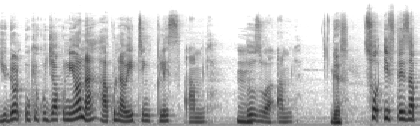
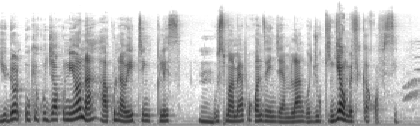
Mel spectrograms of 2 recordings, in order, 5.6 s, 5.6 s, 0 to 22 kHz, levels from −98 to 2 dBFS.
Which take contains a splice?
first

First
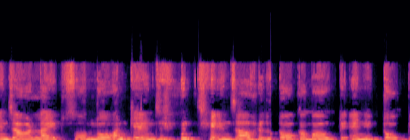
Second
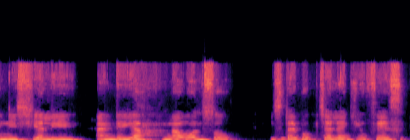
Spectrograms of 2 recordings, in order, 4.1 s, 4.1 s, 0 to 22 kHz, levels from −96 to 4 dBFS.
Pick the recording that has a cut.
first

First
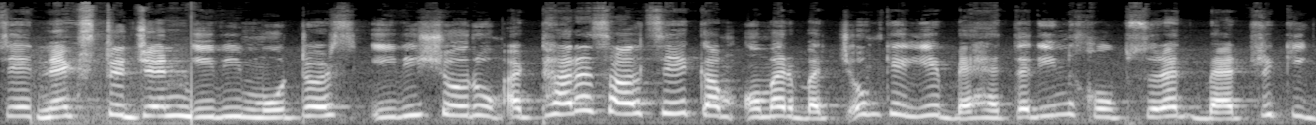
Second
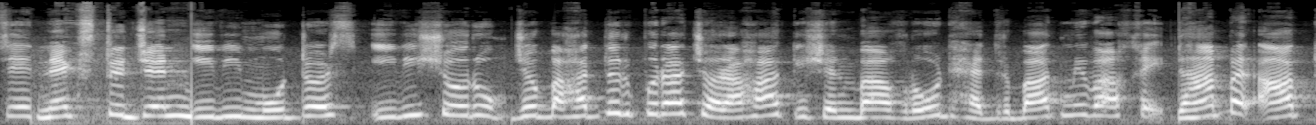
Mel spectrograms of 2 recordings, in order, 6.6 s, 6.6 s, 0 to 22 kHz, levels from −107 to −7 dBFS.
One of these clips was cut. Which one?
first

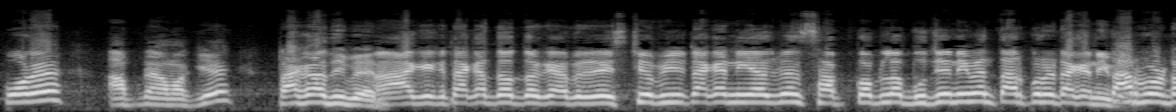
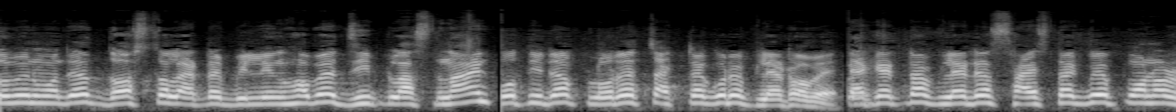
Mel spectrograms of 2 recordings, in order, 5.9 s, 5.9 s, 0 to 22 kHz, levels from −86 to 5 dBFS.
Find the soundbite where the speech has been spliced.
second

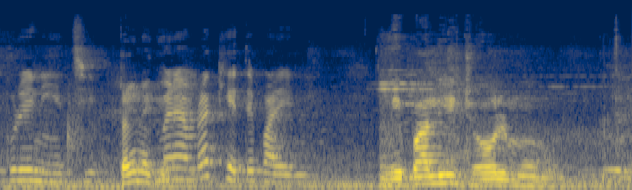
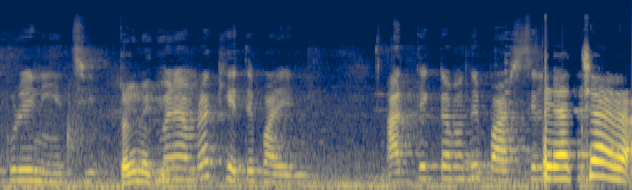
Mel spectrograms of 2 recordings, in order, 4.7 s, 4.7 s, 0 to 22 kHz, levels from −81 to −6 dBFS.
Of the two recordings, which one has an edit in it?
first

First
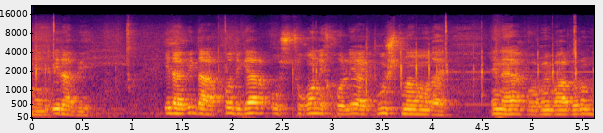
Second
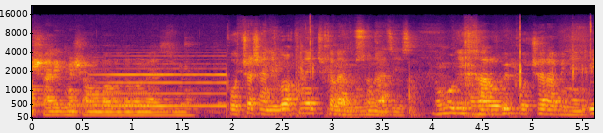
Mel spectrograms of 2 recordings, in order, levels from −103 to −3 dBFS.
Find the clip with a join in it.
second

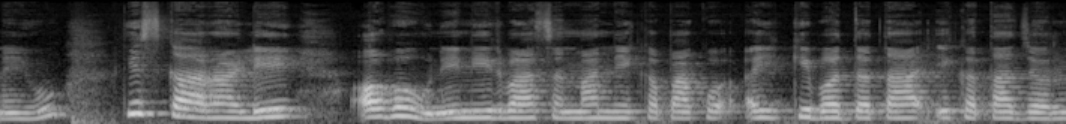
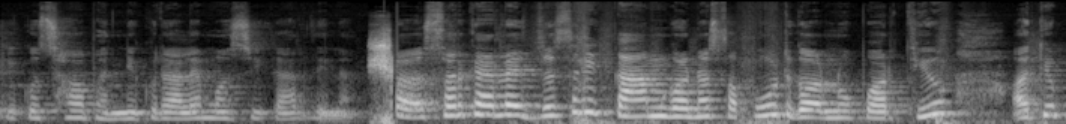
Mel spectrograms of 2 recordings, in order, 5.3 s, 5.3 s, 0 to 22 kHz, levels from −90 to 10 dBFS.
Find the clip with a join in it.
second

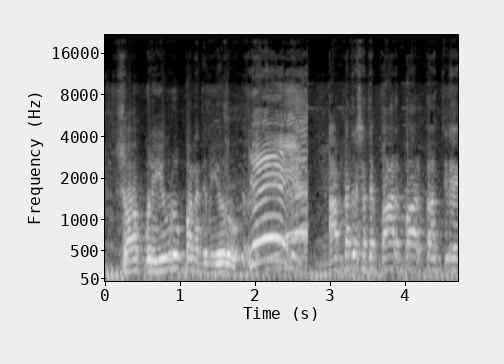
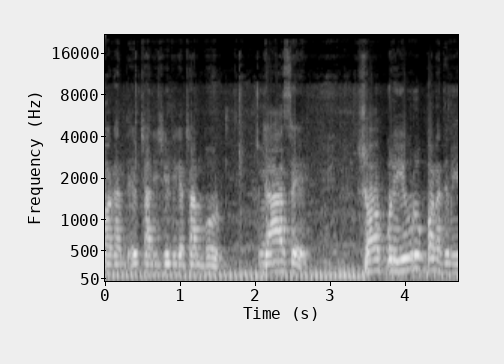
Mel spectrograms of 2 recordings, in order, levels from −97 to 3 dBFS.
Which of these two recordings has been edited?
first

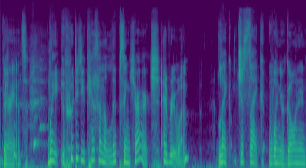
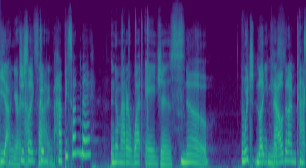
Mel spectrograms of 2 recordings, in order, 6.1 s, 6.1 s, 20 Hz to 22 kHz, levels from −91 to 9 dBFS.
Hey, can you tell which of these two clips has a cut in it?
first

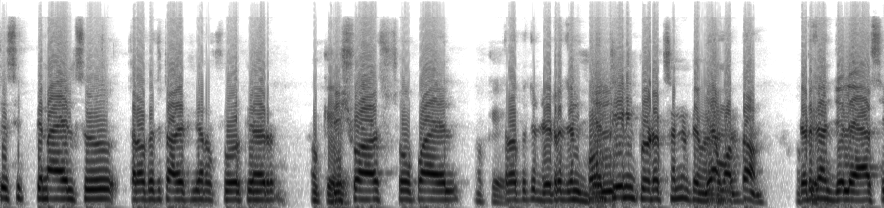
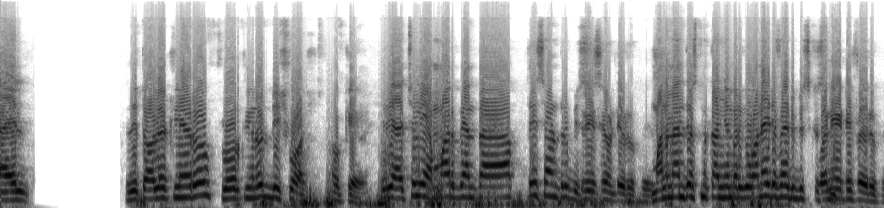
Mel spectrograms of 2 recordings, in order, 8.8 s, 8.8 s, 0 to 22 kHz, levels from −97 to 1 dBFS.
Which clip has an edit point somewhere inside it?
second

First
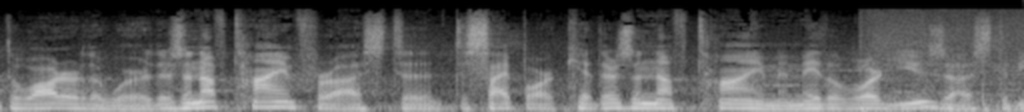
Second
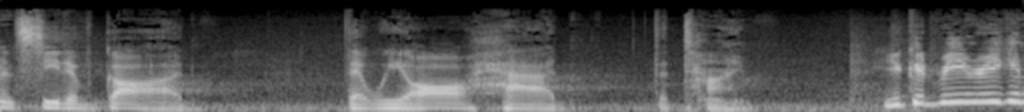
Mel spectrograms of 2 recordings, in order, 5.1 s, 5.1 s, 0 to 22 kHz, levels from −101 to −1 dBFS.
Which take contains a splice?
second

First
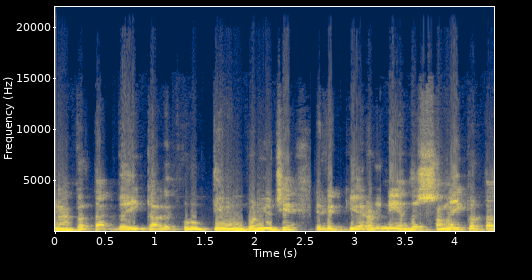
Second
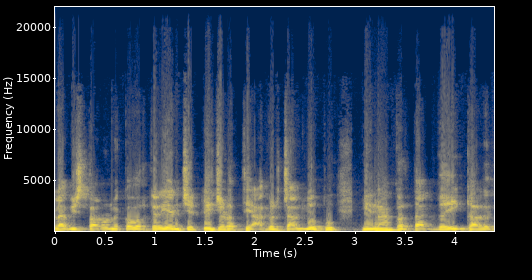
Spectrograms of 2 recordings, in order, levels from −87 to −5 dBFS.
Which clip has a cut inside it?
first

